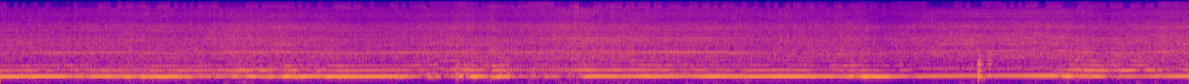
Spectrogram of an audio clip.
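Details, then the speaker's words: Cheap eBay concrete vibrator with flexible shaft, running: loud, constant high-pitched motor whine with steady buzz and no speed change; runs normally (earlier stopped vibrating, fixed by banging the vibrating end on the ground). "i suppose i should turn on let you hear it oh that's the other thing it's loud as as well"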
